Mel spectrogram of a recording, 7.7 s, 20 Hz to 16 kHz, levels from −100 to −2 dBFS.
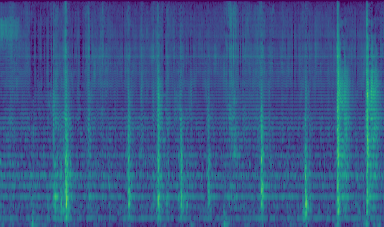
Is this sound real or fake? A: fake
